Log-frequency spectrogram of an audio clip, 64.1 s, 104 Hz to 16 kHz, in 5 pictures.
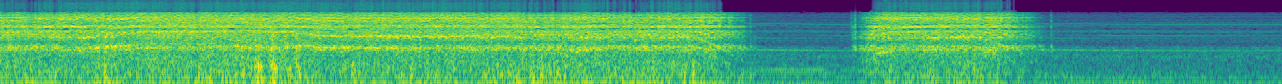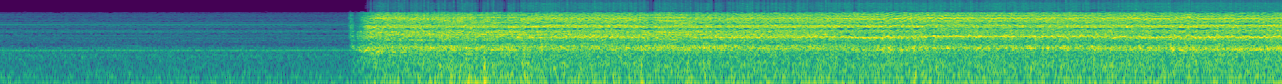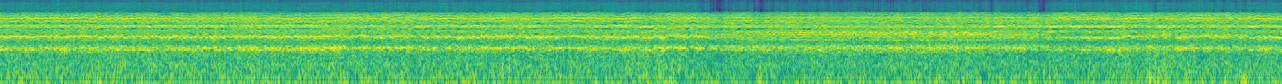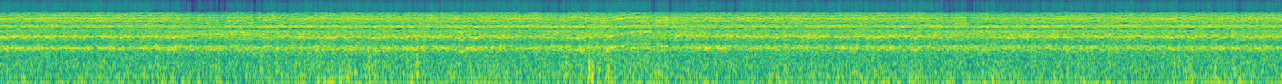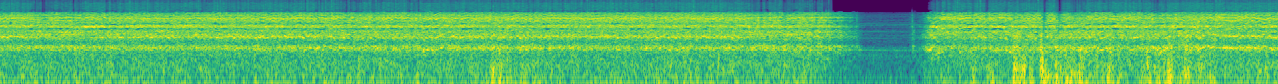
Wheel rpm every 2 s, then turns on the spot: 250, 280, 230, 140, 120, 10, 0, 0, 150, 230, 230, 230, 220, 210, 220, 220, 220, 220, 220, 230, 220, 230, 250, 230, 230, 230, 230, 230, 230, 160, 120, 220.
none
